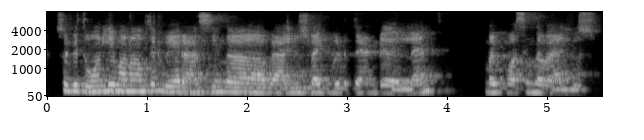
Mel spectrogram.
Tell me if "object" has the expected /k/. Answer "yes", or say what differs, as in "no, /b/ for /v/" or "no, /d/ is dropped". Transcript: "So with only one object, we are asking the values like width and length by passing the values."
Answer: no, /k/ is dropped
